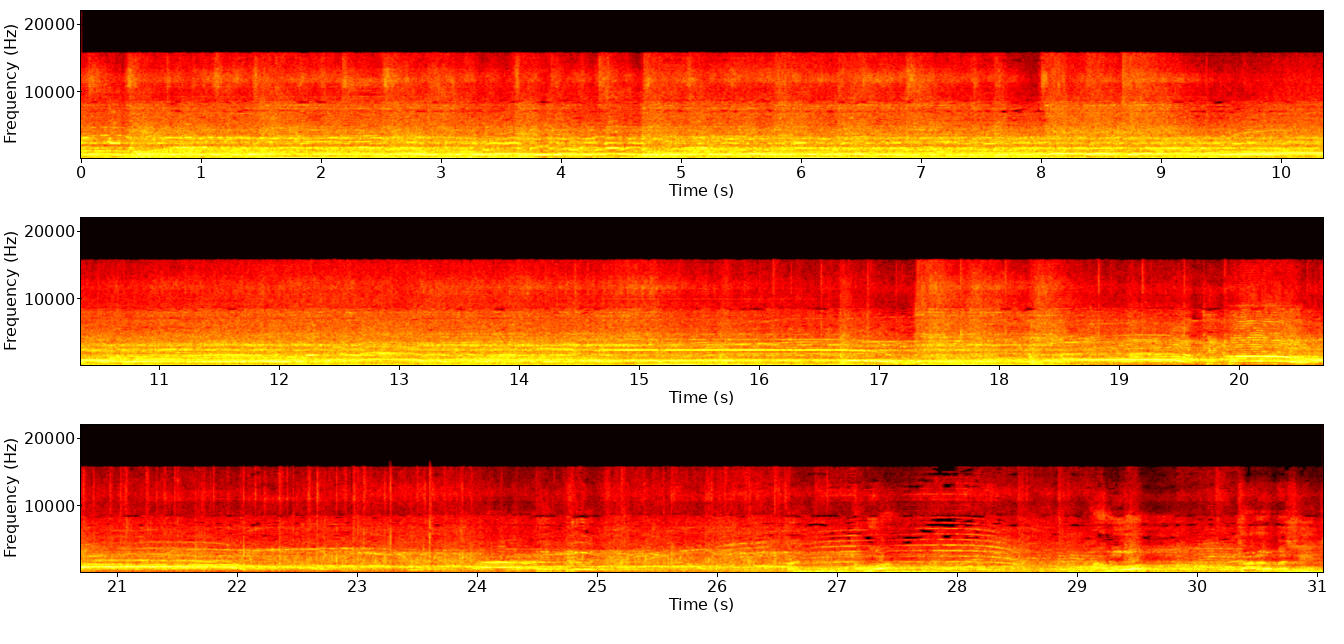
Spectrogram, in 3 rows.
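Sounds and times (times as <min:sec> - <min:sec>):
electric guitar lead: 0:00.0 - 0:18.7
live rock band: 0:00.0 - 0:20.0.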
